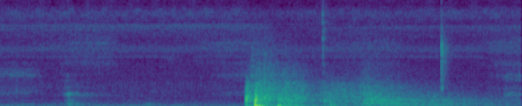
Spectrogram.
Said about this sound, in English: Oh, they're shooting away from me.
